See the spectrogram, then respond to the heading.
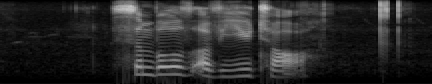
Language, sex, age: English, female, 19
